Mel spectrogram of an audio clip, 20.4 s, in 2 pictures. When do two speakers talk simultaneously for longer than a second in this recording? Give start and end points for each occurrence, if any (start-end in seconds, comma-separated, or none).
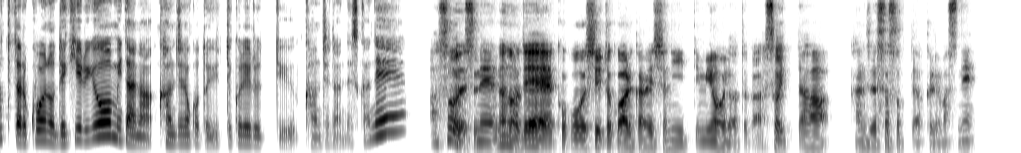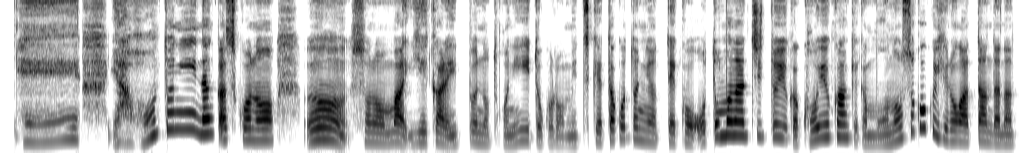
none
